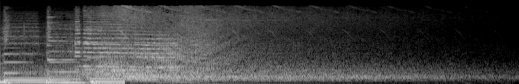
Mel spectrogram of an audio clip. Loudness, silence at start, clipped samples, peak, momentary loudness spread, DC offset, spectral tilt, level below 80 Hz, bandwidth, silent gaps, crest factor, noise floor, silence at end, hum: -17 LUFS; 0 s; under 0.1%; -2 dBFS; 21 LU; under 0.1%; -4.5 dB/octave; -32 dBFS; 17 kHz; none; 18 dB; -45 dBFS; 0.4 s; none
